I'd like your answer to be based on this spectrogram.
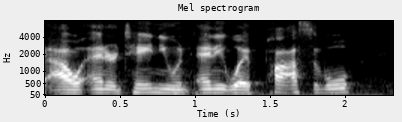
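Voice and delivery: ordinary delivery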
